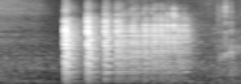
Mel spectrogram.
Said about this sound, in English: rolling the dice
